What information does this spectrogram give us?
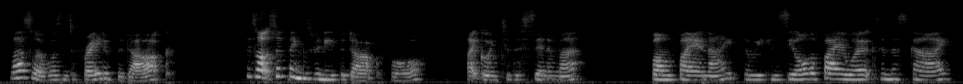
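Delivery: plain reading voice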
